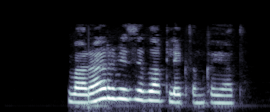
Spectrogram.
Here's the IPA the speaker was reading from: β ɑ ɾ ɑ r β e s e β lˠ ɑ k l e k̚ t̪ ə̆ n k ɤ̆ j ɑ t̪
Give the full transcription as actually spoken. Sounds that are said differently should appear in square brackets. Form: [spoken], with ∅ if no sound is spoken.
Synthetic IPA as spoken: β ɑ ɾ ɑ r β e [z] e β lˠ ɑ k l e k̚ t̪ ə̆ n k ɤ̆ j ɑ t̪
